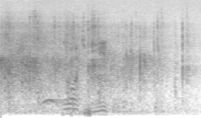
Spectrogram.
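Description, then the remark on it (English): Steady audience applause, a dense wash of many hands clapping at once with voices mixed in, fairly soft overall with a few sharper claps near the end. “Can we give them a hand?”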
